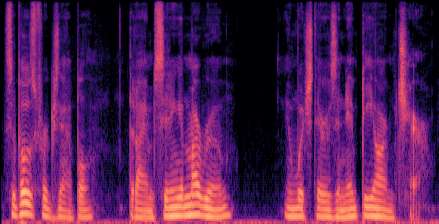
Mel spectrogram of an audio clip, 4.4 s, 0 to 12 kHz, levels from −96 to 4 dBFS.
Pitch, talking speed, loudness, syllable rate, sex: 120 Hz, 245 wpm, -17 LUFS, 7.2 syllables/s, male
